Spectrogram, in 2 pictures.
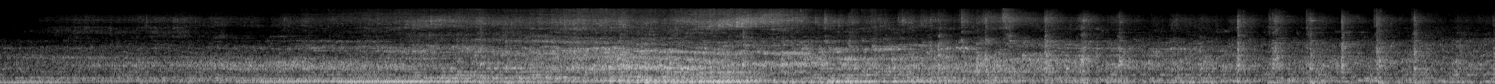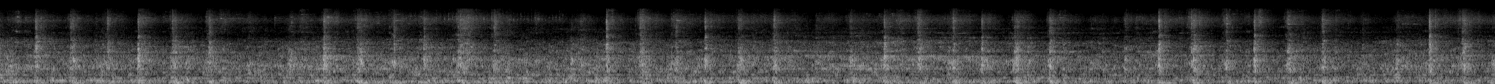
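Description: Pakistan Railways ZCU-20 diesel-electric locomotive on a departing passenger train, its engine running loudest as it passes, about four to eight seconds in. Then the passenger coaches roll by, their wheels clacking in a steady rhythm over the rail joints.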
